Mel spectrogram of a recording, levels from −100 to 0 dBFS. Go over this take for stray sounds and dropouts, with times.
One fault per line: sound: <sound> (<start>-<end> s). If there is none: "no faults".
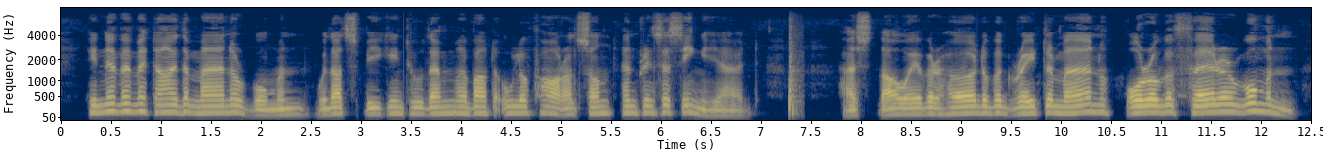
sound: thud (7.3-7.4 s)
